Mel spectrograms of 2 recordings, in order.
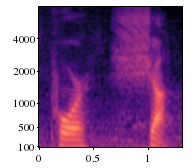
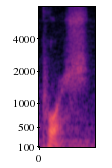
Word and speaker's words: Porsche: now while we're on the subject it's actually pronounced Porsche up say it after me poor shot it's not Porsche there you go this pronunciation lessons been brought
